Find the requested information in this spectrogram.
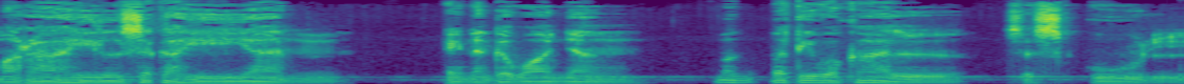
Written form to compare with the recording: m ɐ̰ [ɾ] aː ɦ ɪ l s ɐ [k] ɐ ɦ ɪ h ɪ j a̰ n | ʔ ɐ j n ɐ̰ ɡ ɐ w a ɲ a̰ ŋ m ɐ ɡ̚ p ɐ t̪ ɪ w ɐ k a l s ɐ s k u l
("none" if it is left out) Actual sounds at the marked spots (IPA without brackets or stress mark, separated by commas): ɾ, k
